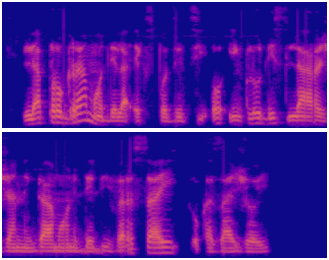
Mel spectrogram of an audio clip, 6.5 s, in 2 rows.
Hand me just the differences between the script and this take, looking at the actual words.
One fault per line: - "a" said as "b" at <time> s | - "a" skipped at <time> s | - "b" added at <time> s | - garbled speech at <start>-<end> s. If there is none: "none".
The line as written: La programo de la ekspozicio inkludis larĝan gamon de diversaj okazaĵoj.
none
